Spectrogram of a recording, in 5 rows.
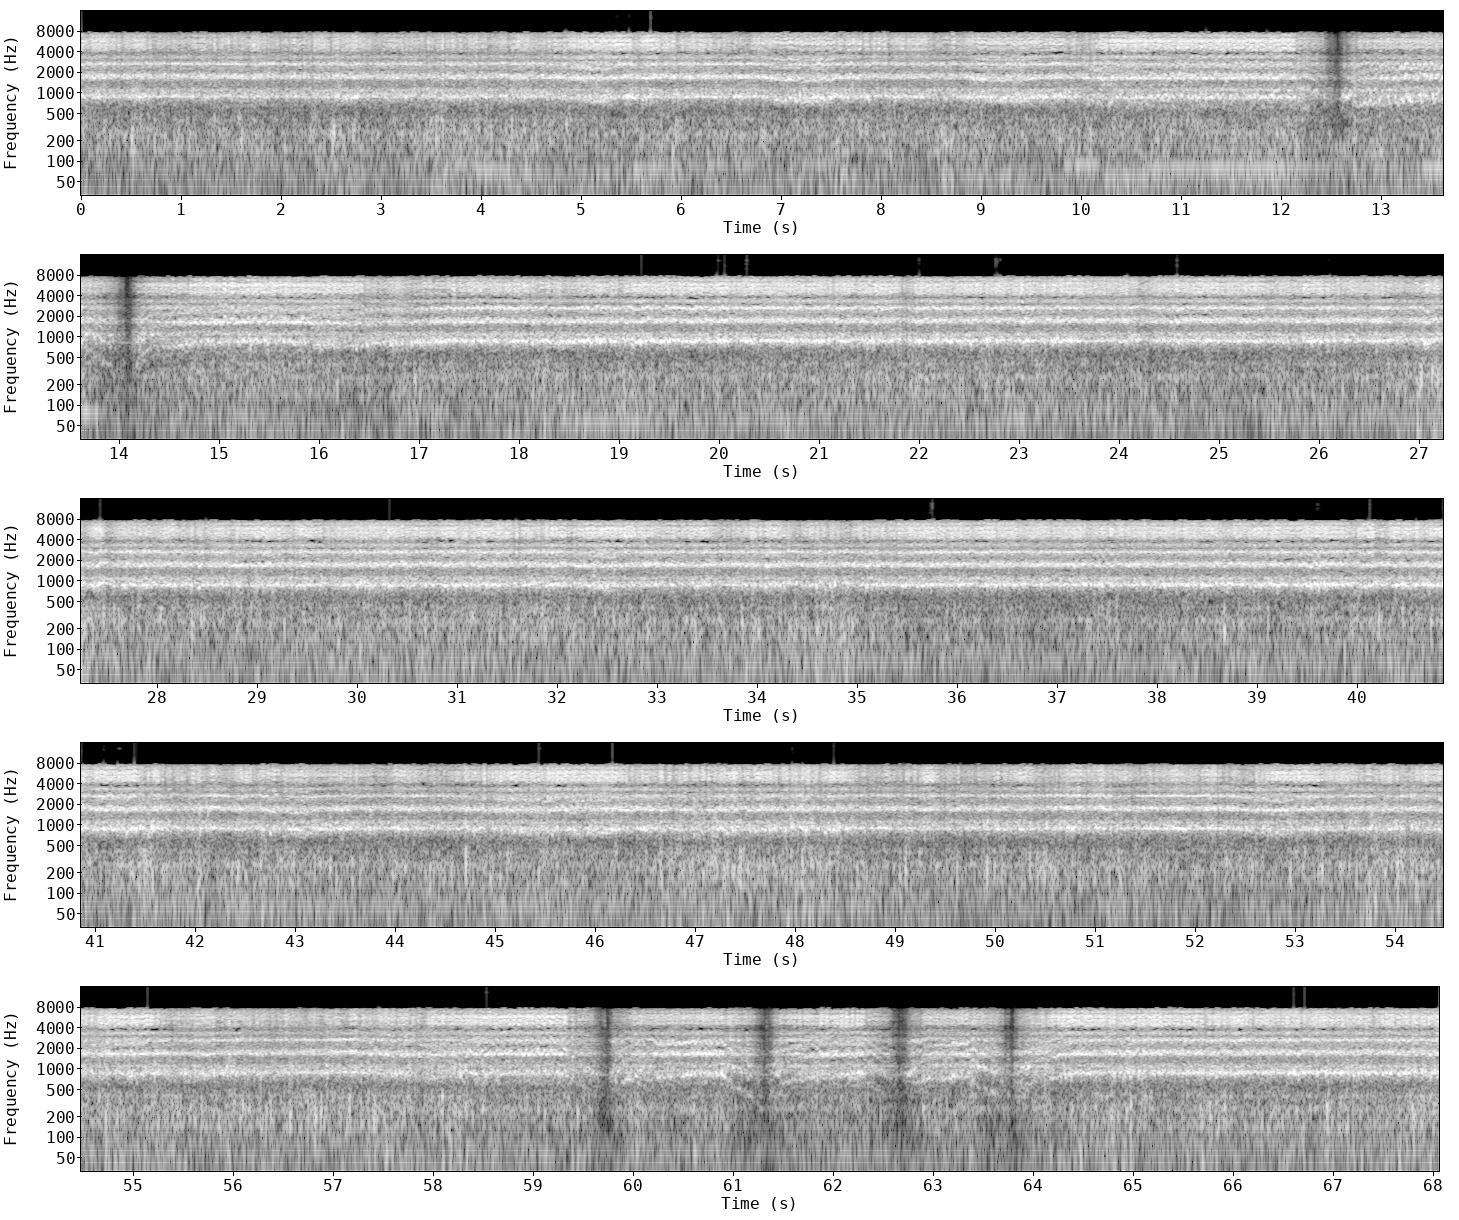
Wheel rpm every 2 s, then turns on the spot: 240, 230, 230, 230, 230, 210, 130, 140, 210, 230, 230, 230, 230, 230, 240, 230, 230, 230, 230, 230, 230, 230, 230, 220, 230, 230, 230, 220, 220, 180, 130, 110, 190, 240.
none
